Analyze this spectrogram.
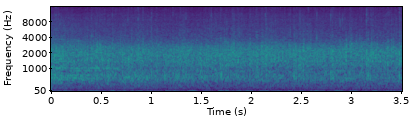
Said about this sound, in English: Church, are you clapping? Are you clapping?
